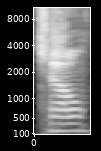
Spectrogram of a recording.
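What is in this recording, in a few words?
"chaau", Cantonese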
